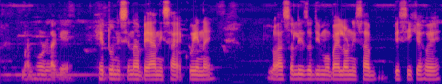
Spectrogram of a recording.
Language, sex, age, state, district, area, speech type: Assamese, male, 18-30, Assam, Tinsukia, rural, spontaneous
